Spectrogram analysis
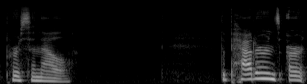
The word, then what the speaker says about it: personnel: syllable and so on the stress falls on the first syllable in hospital the second syllable in prescription and the third syllable in personnel the patterns are not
